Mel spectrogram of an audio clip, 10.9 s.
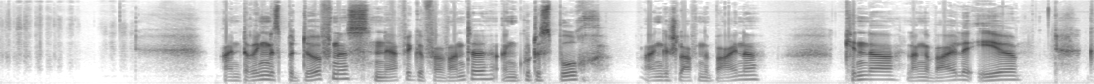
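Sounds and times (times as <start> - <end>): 
pen scratching on a notepad: 0.0 - 1.4
speech: 2.2 - 7.7, 8.5 - 10.9.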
